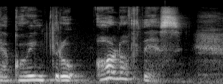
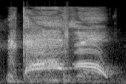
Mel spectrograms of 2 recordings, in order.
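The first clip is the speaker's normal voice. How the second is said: high-pitched scream, drawn out; screamed name call; 4 dB louder, slower than usual. Retold or imitated. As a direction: scream for someone across the house. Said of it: "I'm screaming on top of my voice".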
